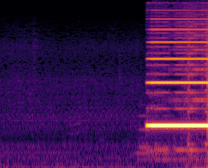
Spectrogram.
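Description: Near silence, then about a second and a half in a loud, steady electronic beep at a single pitch cuts in abruptly.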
